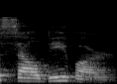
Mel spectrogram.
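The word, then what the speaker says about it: Saldívar: Yolanda Sal divar Spanish pronunciation born September 19th 1960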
